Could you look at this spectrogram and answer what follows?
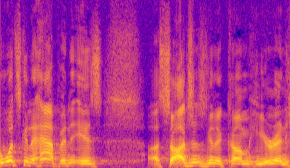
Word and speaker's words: Sajan: Here's how you pronounce his name, okay? And you're drinking gin. Sajan, okay?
